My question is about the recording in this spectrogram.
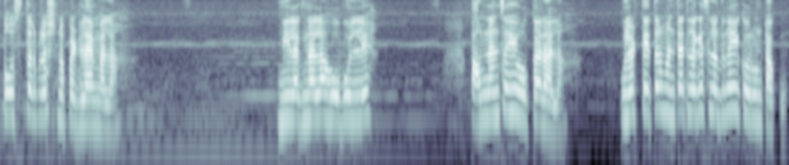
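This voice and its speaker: Woman playing a young girl stuck between family and her guy, really high voice, pleading. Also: normal speed, pauses often, no room sound, soft background music, natural voice. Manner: pleading, defensive.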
